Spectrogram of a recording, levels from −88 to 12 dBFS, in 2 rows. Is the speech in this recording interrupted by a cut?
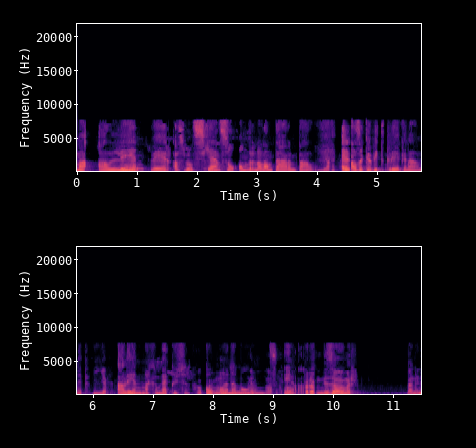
yes; 7 cuts; at 1.2 s, 1.9 s, 4.5 s, 5.1 s, 6.8 s, 7.7 s, 9.7 s

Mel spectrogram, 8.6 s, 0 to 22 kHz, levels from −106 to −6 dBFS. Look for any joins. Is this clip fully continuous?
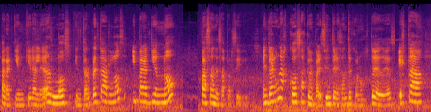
no; 1 cut; at 7.0 s

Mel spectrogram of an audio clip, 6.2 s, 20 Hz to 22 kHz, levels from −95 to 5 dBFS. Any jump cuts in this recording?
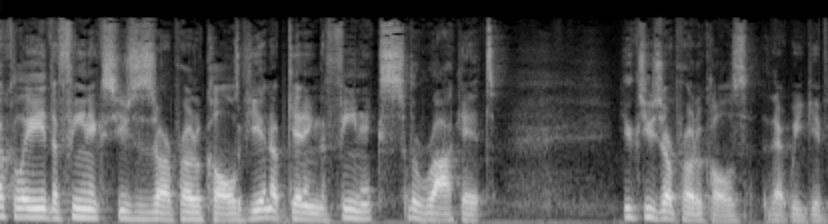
yes; 3 cuts; at 1.8 s, 3.1 s, 4.8 s

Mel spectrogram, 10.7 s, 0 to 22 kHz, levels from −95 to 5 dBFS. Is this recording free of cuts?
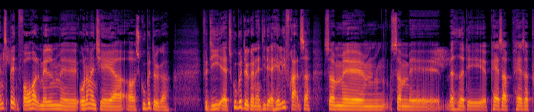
yes; 0 cuts

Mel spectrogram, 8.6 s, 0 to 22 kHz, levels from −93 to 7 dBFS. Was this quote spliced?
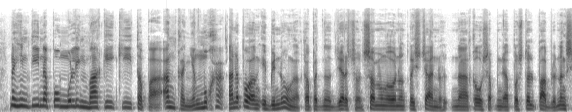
no; 0 cuts

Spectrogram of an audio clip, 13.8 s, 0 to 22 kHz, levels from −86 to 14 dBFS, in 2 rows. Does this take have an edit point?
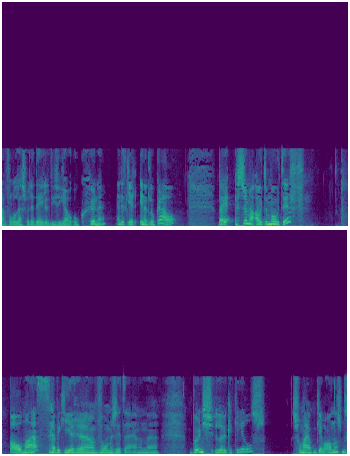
yes; 1 cut; at 2.1 s

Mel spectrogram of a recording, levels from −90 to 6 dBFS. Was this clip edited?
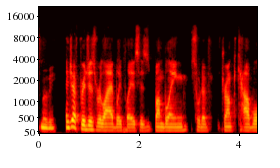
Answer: no; 0 cuts

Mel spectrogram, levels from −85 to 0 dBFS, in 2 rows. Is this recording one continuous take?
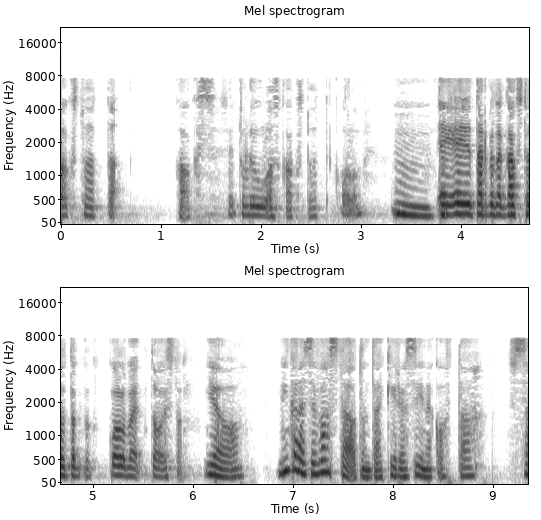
yes; 0 cuts

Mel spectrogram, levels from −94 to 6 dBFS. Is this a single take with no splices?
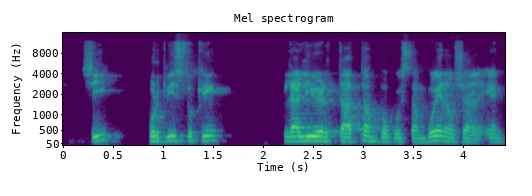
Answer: no; 2 cuts; at 1.0 s, 3.0 s

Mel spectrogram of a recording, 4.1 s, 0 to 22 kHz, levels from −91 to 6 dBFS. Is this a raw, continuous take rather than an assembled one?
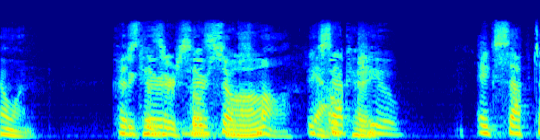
yes; 0 cuts

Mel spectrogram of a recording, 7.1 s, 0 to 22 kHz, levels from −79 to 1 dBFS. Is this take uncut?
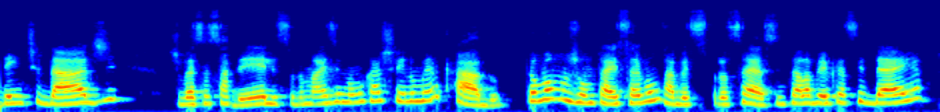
no; 3 cuts; at 1.7 s, 3.9 s, 5.0 s

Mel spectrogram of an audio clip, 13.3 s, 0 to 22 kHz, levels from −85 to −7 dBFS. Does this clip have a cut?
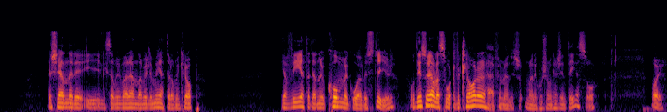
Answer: no; 0 cuts

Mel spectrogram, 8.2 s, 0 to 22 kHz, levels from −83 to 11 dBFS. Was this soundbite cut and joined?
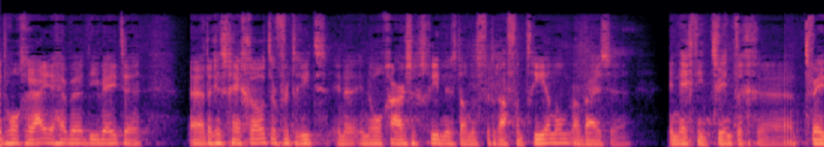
no; 0 cuts

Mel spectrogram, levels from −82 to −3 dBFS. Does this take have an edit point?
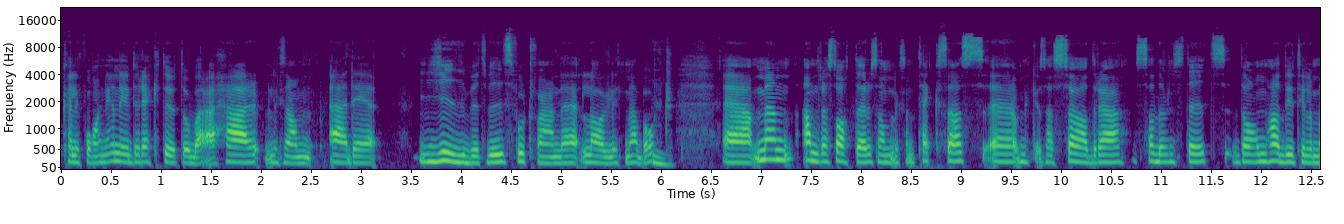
no; 0 cuts

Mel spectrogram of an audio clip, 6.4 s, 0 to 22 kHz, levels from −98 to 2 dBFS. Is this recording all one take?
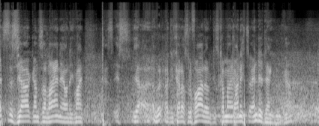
no; 1 cut; at 4.6 s

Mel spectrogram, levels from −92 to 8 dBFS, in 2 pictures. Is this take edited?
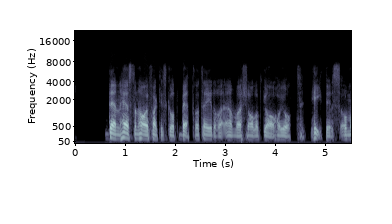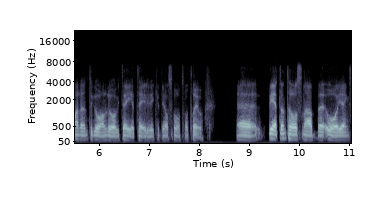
yes; 1 cut; at 9.3 s

